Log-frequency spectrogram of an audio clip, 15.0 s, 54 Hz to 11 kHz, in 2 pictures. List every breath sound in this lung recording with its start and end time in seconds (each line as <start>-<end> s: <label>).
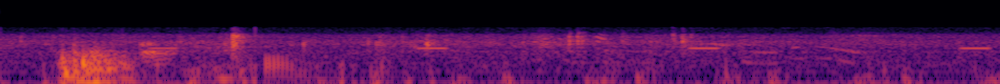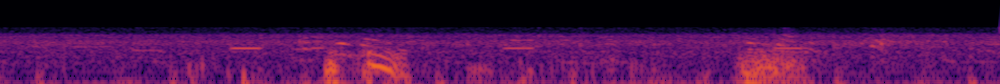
0.24-1.10 s: inhalation
0.24-1.10 s: crackles
1.62-2.48 s: exhalation
9.91-10.66 s: inhalation
10.24-10.66 s: wheeze
13.06-13.64 s: inhalation
13.06-13.64 s: crackles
